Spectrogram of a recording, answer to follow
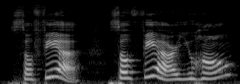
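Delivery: loud high call through the door. A narrator's reading. Berta calling Sophia through the front door, loud. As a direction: call her name from outside.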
